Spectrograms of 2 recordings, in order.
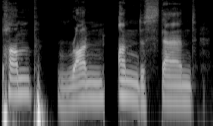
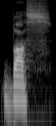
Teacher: To be technical is an open mid and rounded vowel. It's mid, so it's kind of a little bit further in the back, if you will.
